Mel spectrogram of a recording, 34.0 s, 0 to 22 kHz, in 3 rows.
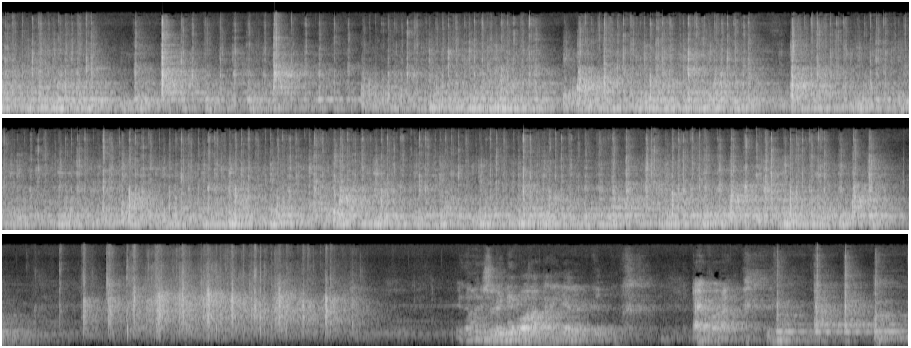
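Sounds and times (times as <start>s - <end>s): hand drum fast strokes: 0.0s - 22.6s.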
